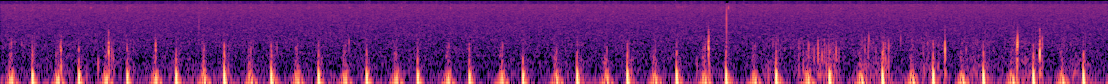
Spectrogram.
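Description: Steady low thumping heartbeat at rest, with regular paired beats and a soft background hum.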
